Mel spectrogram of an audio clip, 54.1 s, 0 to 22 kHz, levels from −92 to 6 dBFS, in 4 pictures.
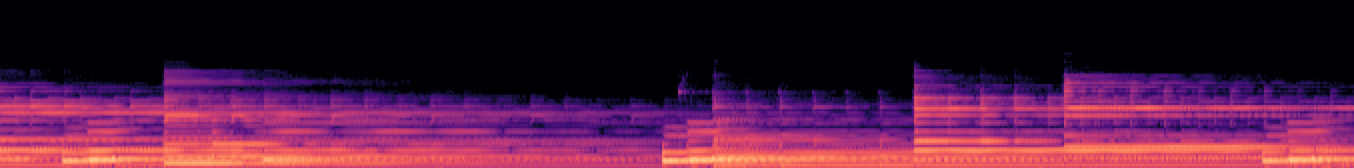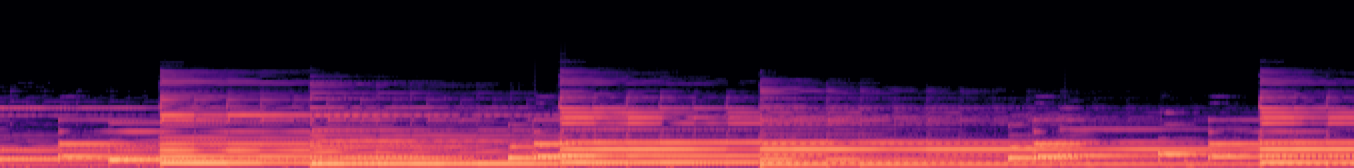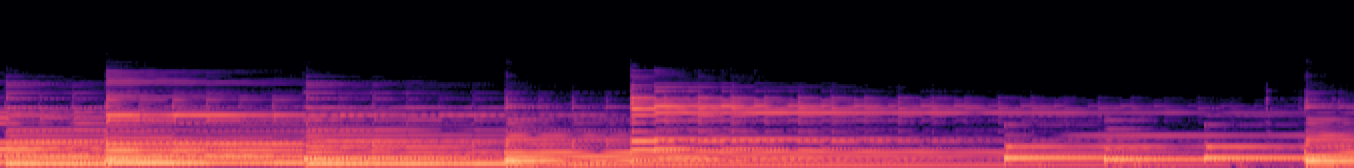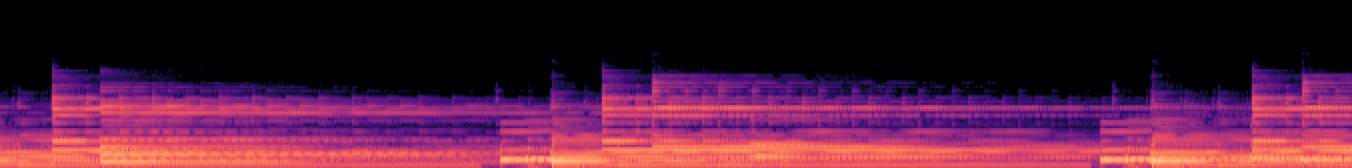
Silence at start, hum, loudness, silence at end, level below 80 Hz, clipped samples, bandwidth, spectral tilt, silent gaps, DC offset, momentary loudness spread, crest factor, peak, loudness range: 0 s; none; -17 LUFS; 0 s; -44 dBFS; under 0.1%; 3.9 kHz; -9.5 dB/octave; none; under 0.1%; 13 LU; 16 dB; 0 dBFS; 7 LU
